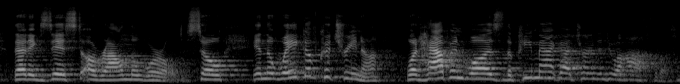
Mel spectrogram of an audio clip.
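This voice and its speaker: There is audible room echo as a woman speaks at a fairly quick pace in a high pitch. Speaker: university researcher. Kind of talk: presentation. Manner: fast.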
